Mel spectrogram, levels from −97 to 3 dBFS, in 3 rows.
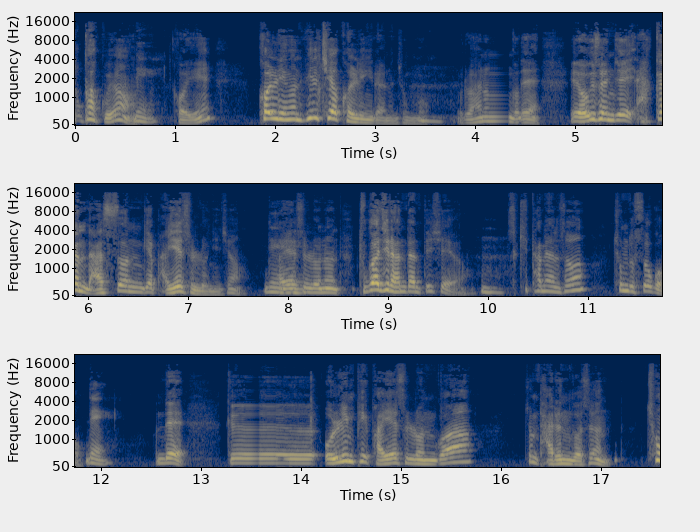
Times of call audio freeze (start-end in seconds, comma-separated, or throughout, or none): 4.15-4.36, 13.46-13.59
